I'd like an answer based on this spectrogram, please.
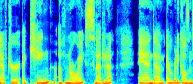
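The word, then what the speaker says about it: Sverre: s-v-e-r-r-e he's named after a king of Norway sveda and um everybody calls him Stam because because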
